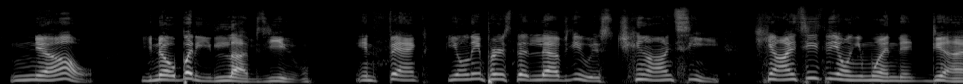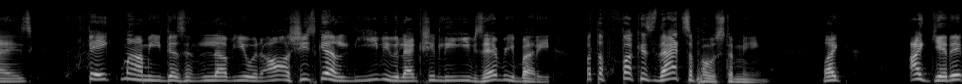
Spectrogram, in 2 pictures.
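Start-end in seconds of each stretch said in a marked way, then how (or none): 0.1-15.1 stupid little voice with "no" drawn out. Retelling a film's taunting line: stupid little voice like Alice. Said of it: "the stupid little voice that sounds like Alice".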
